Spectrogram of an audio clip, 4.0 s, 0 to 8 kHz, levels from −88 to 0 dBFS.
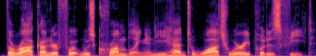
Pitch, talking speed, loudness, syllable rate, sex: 125 Hz, 230 wpm, -19 LUFS, 5.0 syllables/s, male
